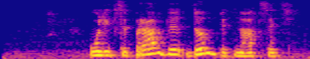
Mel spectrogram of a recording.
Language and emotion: Russian, neutral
